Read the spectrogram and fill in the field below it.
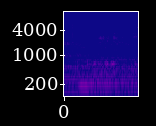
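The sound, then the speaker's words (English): Hot water at 200 degrees Fahrenheit pours steadily into a glass pitcher for making tea, a soft continuous gurgling stream at low volume for a brief moment, with no talking. “And I'm going to fill my glass pitcher with some water.”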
